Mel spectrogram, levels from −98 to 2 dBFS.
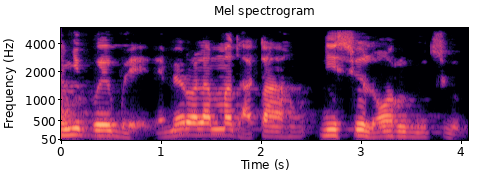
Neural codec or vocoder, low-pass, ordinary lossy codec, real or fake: none; 5.4 kHz; AAC, 48 kbps; real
